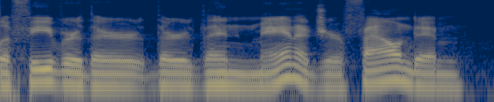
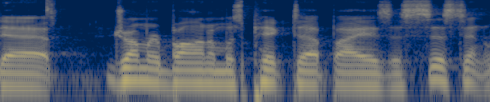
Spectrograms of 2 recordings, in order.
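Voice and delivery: ordinary talk

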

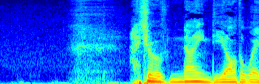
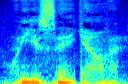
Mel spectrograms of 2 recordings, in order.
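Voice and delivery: lower, measured voice of Death; Death's voice; 4 semitones lower than usual. Acted. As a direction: speak as calm, cold Death. Death asks Calvin.

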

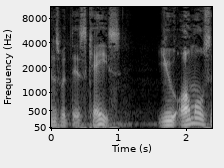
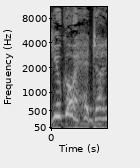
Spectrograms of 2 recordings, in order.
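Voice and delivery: high-pitched imitation of a taunt; acted goading, pitched way up; mock taunting woman; faster than usual. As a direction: dare them in a put-on high voice. Imitates her taunting Johnny in recording.

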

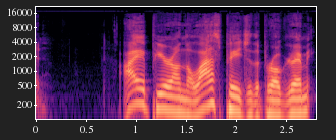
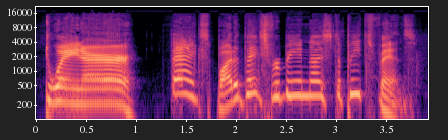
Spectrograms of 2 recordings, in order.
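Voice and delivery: much higher, bright enthusiastic call; excited; 12 semitones higher, slower than usual. Real, not acted. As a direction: cheer his name. Excited shout to cohost.

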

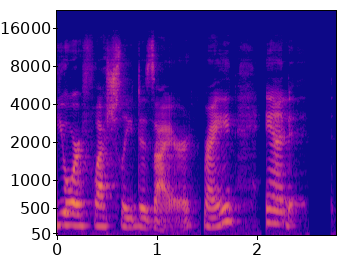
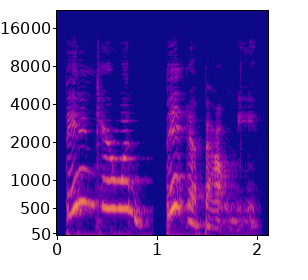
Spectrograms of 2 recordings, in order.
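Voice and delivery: much higher, anguished exclaim; pained cry. Retold or imitated. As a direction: let the hurt jump up high. Reliving her younger self's realization.

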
